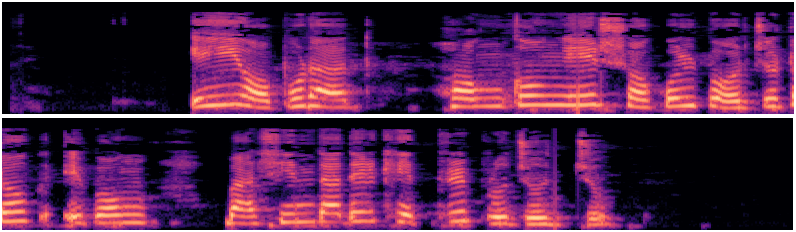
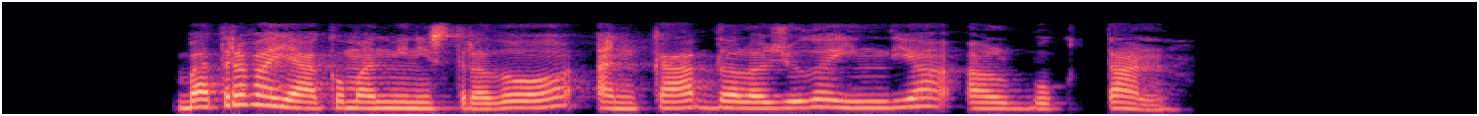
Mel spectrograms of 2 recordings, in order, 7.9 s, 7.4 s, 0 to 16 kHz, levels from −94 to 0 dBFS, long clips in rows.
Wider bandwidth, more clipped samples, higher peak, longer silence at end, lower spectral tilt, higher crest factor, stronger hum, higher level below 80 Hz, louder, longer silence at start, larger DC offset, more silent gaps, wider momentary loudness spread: first, 11.5 kHz vs 7.8 kHz; neither; about the same, -4 dBFS vs -2 dBFS; second, 0.9 s vs 1.5 s; second, -3.5 dB/octave vs -5 dB/octave; about the same, 14 dB vs 16 dB; neither; about the same, -62 dBFS vs -62 dBFS; about the same, -17 LUFS vs -17 LUFS; about the same, 0.95 s vs 0.9 s; neither; second, none vs 5.41-5.52 s; about the same, 8 LU vs 8 LU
